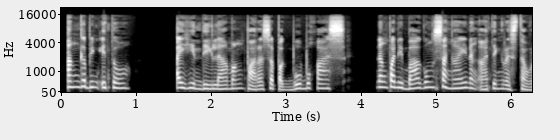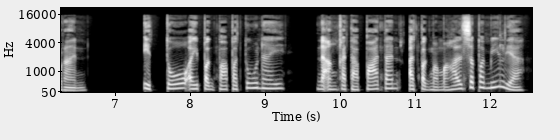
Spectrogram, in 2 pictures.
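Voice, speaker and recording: A woman narrator plays a proud, deceitful businessman husband in an audio drama. He speaks like a smooth, solemn orator. The sound is dry and free of room echo. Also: mid-range voice, lively intonation, normal speed, lightly acted.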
